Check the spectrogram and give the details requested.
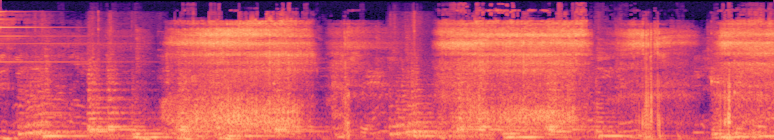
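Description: Loud, rough, rattling snores repeating with each breath, with music playing in the background. Heavy snoring.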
